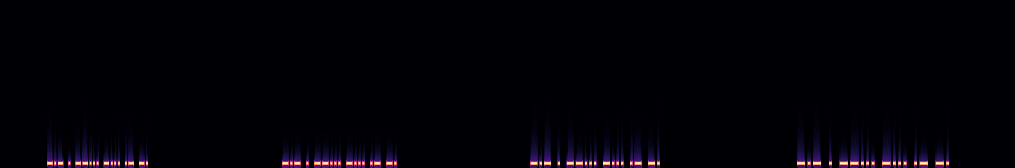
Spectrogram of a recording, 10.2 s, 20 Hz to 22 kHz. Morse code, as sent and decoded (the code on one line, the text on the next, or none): -.- . --... -... .- -. / -.- . --... -... .- -. / -.- . --... -... .- -. / -.- . --... -... .- -.
KE7BAN KE7BAN KE7BAN KE7BAN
